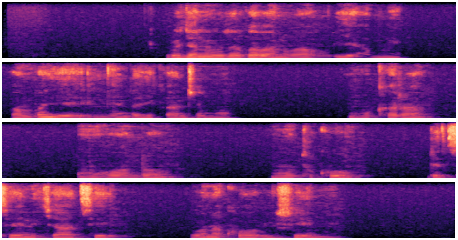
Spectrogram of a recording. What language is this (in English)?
Kinyarwanda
